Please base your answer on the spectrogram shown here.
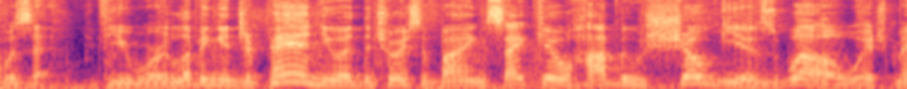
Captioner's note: reads title in Japanese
